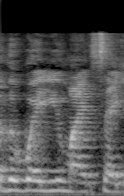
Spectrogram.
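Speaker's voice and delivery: ordinary talk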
